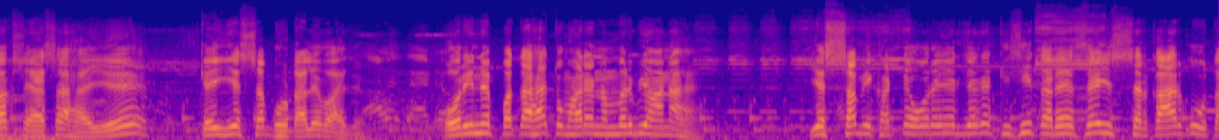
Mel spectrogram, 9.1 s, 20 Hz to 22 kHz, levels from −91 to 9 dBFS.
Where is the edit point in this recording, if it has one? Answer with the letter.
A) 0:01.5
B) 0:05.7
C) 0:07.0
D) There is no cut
D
